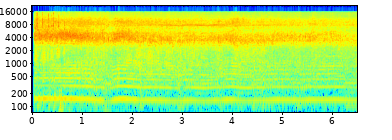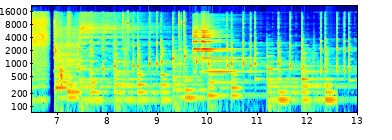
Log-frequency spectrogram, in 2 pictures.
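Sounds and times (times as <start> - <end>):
angle grinder running: 0.0 - 6.9.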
